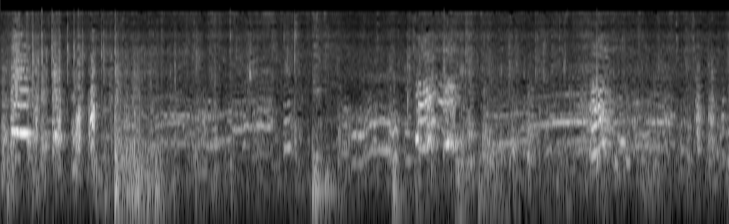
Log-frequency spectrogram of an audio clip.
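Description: Chickens clucking, with a longer drawn-out call near the end. A few sharp knocks and clatters in the first second or so.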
